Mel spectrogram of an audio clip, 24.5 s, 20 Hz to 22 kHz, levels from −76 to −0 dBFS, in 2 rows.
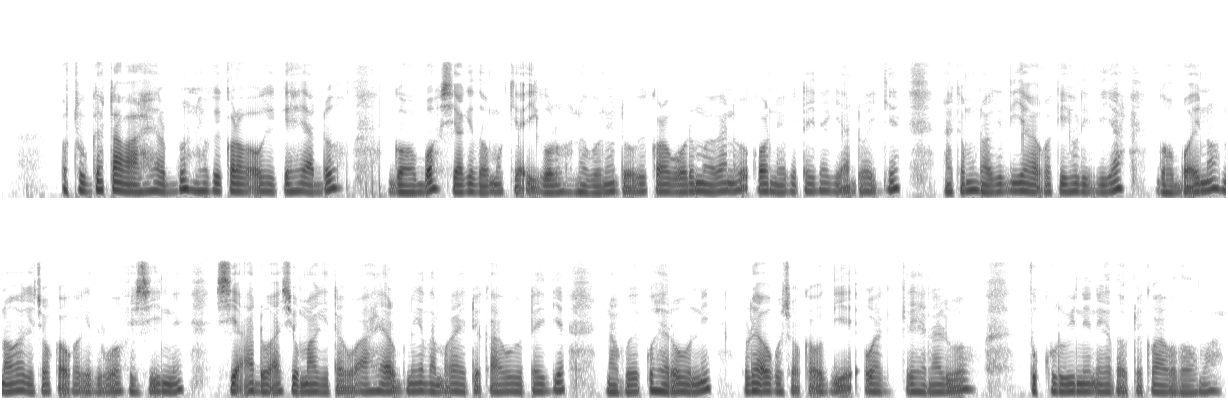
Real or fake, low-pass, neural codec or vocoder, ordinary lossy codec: real; 7.2 kHz; none; none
